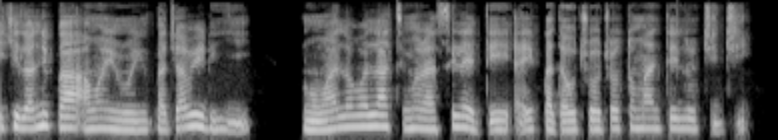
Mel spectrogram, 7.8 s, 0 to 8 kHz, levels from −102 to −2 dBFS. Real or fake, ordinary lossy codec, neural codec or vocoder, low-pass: fake; AAC, 32 kbps; vocoder, 44.1 kHz, 128 mel bands every 256 samples, BigVGAN v2; 7.2 kHz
